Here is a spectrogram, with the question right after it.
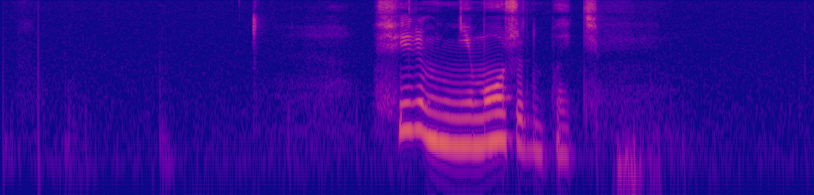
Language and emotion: Russian, neutral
